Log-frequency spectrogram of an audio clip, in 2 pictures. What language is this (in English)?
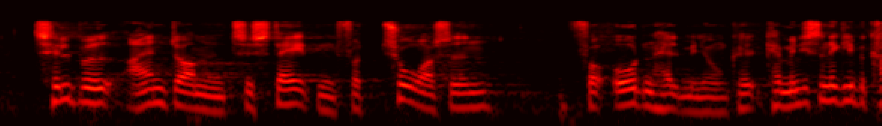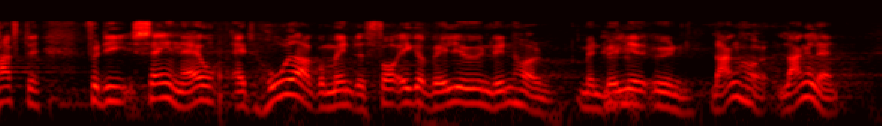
Danish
